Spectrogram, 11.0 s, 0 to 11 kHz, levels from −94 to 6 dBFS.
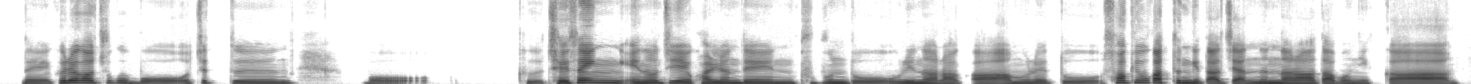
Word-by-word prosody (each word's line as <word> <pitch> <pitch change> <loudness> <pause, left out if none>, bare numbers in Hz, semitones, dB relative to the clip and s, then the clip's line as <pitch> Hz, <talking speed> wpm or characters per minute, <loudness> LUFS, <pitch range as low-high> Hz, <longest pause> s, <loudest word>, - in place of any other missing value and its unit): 네. 190 -3 -4
그래 245 +7 +4
가지고 235 -2 0
뭐 170 -2 -3
어쨌든 205 -1 -4 0.5
뭐 - - -7 0.8
그 170 -4 -8
재생 255 +2 +3
에너지에 215 0 +1
관련된 200 -2 +1
부분도 185 -4 -2
우리나라가 175 -4 0
아무래도 180 -2 -3
석유 265 0 0
같은 245 -1 +4
게 200 - +3
나지 170 -1 -1
않는 195 +5 +2
나라다 185 -1 +2
보니까 165 -2 -1
195 Hz, 260 characters per minute, -23 LUFS, 175-215 Hz, 0.8 s, 그래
